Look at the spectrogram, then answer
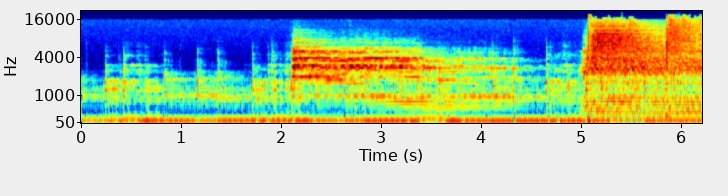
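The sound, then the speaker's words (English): Loud, dense heavy rock music from 1993 with a thick distorted guitar riff over pounding low end, building as crashing cymbals surge in twice; no voices are heard. “What was the single? …. I used to play this on my metal show.”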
